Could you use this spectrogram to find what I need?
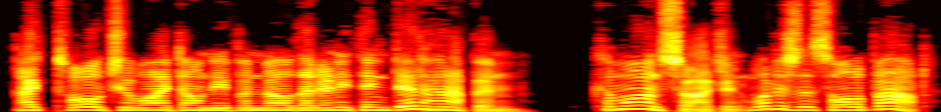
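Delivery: high-pitched, insistent denial; indignant suspect, voice riding high; exasperated protest. Acted. Suspect protesting to the interrogating sergeant.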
